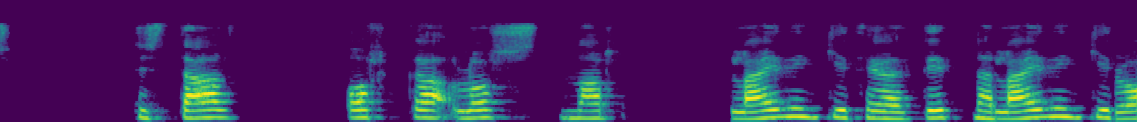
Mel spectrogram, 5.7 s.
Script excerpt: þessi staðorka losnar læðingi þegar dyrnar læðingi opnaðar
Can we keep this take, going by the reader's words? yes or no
yes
